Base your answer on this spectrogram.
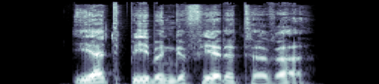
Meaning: inflection of erdbebengefährdet: 1. strong/mixed nominative/accusative feminine singular comparative degree 2. strong nominative/accusative plural comparative degree
- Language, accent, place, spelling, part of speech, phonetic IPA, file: German, Germany, Berlin, erdbebengefährdetere, adjective, [ˈeːɐ̯tbeːbn̩ɡəˌfɛːɐ̯dətəʁə], De-erdbebengefährdetere.ogg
